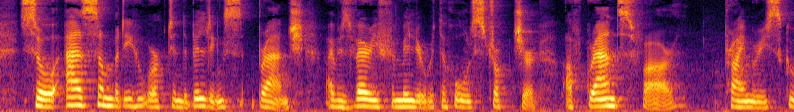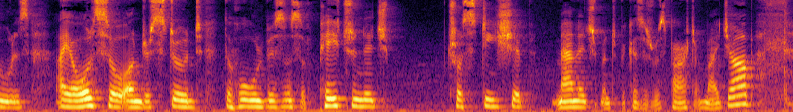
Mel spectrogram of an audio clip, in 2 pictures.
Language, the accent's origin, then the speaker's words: English; Leinster, Ireland; I came from the Diocese of Meath and he was the Diocese of Kilmore.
